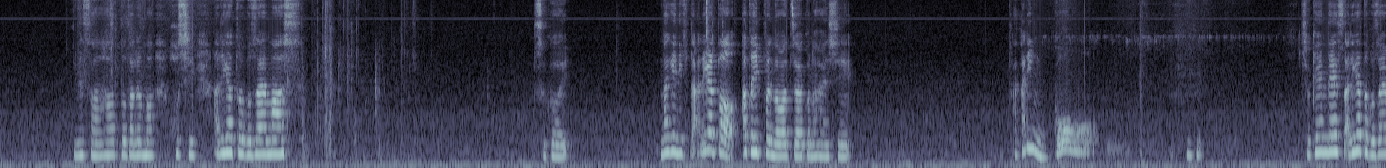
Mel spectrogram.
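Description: A young woman talks brightly and cheerfully, close to a microphone.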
